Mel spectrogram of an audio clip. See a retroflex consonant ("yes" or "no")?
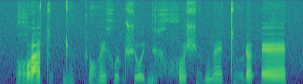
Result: yes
